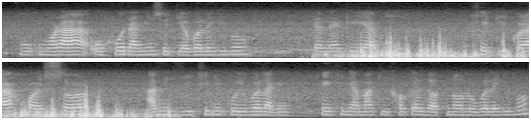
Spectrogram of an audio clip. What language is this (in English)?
Assamese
